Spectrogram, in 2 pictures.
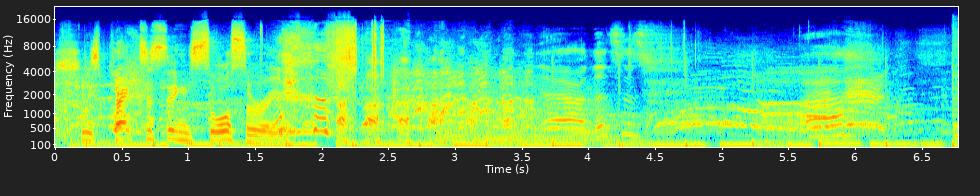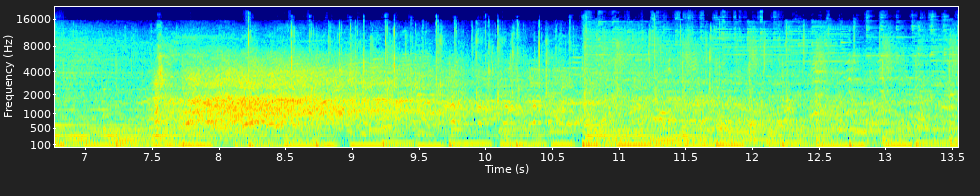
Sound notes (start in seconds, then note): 1.6 laughter; 4.8 audience exclaims; 7.4 laughter; 9.5 applause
